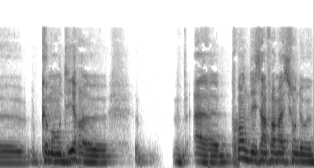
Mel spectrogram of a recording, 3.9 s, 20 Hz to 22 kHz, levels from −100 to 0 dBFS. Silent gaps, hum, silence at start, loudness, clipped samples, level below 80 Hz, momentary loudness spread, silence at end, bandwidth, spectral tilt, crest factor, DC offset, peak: none; none; 0 s; -20 LUFS; under 0.1%; -54 dBFS; 11 LU; 0 s; 12.5 kHz; -7.5 dB/octave; 16 dB; under 0.1%; -4 dBFS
